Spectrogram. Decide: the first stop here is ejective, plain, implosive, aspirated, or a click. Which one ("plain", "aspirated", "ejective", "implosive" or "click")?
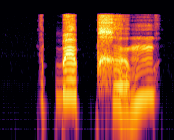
implosive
